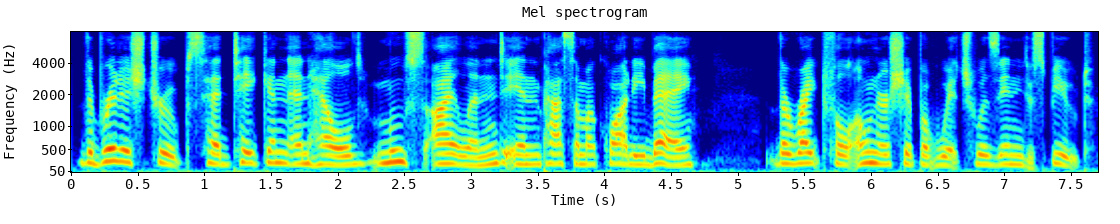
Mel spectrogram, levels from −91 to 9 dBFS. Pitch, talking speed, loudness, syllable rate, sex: 200 Hz, 155 wpm, -19 LUFS, 4.7 syllables/s, female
